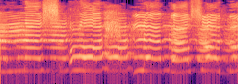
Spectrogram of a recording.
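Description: A young girl reciting the Quran (tilawat) in a melodic chant into a microphone, drawing out long held notes with a slight waver.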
